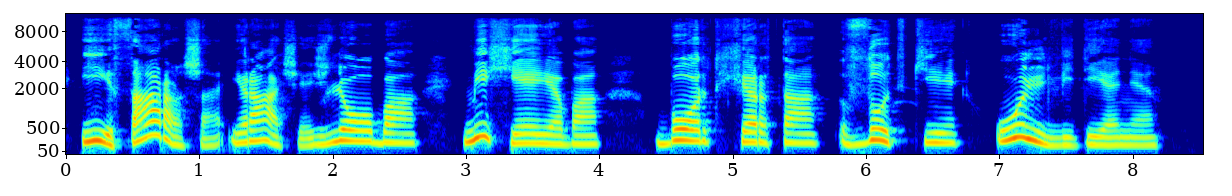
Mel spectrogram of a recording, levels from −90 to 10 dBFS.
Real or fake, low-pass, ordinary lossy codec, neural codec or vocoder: real; 10.8 kHz; MP3, 64 kbps; none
